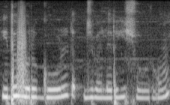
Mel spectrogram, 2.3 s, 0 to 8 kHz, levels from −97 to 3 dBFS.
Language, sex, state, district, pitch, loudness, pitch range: Tamil, female, Tamil Nadu, Nilgiris, 230 Hz, -15 LUFS, 220-250 Hz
